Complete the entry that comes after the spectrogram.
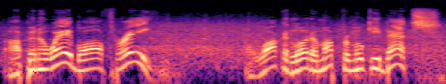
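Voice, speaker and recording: A male radio play-by-play announcer with a somewhat high-pitched voice, calling pitches and hits. His voice jumps up when the ball is put in play. Steady crowd noise from the ballpark fills the background. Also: moderate pace. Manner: rises sharply on live action calls.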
